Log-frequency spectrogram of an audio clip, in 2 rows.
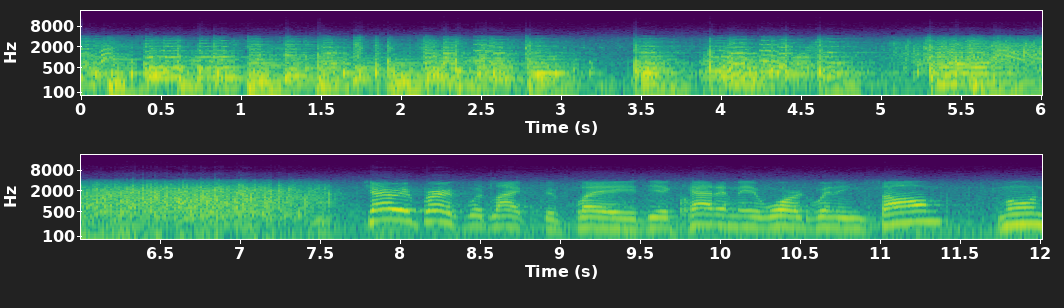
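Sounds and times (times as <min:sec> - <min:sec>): dance band playing samba: 0:00.0 - 0:06.2
audience applause: 0:05.0 - 0:07.6.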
